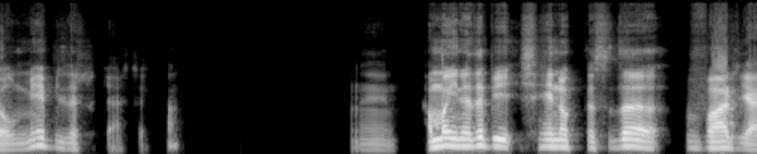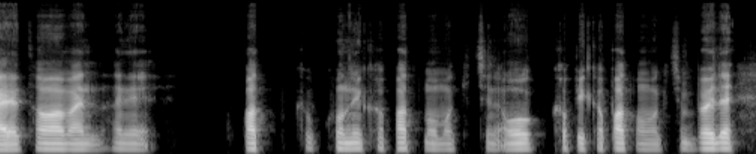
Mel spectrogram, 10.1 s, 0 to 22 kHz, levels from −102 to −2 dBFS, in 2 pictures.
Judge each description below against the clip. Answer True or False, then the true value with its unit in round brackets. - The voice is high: False (105 Hz)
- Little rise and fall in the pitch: False (4.1 semitones)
